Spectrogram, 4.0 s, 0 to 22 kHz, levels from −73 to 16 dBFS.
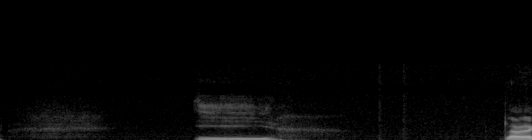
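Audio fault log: Nothing in this speech recording stood out as a problem on listening.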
